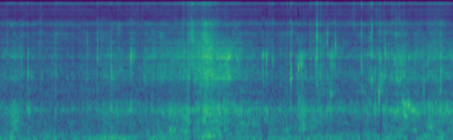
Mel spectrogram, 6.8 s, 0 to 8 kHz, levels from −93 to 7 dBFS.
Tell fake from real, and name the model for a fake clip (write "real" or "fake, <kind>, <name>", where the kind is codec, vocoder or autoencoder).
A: fake, codec, DAC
